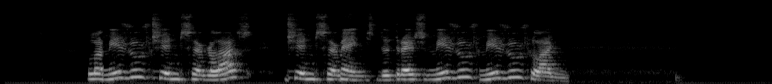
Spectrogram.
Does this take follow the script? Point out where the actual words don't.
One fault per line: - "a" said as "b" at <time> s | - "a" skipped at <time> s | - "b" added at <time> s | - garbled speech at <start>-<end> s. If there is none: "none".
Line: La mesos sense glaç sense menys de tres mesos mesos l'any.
none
